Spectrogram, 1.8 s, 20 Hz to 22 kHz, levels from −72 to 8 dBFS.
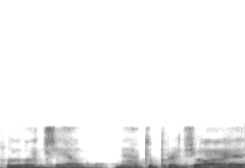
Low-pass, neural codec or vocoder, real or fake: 5.4 kHz; codec, 16 kHz, 2 kbps, FreqCodec, smaller model; fake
